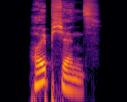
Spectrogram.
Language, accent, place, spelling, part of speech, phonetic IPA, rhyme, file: German, Germany, Berlin, Häubchens, noun, [ˈhɔɪ̯pçəns], -ɔɪ̯pçəns, De-Häubchens.ogg
- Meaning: genitive singular of Häubchen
